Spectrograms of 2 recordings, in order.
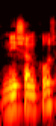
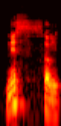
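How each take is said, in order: First: The middle s sound is short and single. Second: The middle s sound is held and doubled. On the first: The speaker calls it wrong. "अशुद्ध है" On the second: The speaker calls it right. "आधा सा और फिर पूरा सा"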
